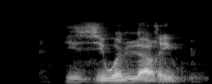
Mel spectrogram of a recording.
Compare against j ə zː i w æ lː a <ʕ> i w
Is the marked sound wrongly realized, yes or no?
yes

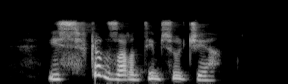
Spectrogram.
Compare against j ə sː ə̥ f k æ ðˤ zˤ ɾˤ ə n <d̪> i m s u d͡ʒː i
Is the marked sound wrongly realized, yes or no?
yes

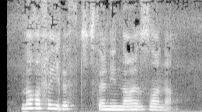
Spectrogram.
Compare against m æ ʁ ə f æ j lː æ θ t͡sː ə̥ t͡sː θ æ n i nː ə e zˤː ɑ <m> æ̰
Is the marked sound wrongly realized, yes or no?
yes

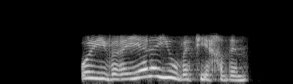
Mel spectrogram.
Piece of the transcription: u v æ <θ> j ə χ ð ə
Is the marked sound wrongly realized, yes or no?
no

